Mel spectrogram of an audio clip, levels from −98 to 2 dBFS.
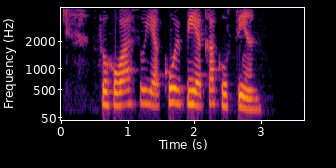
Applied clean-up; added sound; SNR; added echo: none; none; none; none.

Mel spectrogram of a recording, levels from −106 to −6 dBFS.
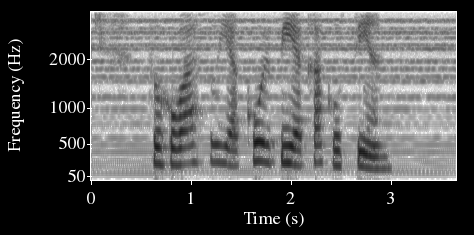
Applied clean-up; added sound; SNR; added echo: none; Musical instrument; 18 dB; none.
